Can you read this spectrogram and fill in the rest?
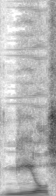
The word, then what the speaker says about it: Neal: So my name is Neal Schaffer. I am the real Neal. So it's N-E-A-L.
